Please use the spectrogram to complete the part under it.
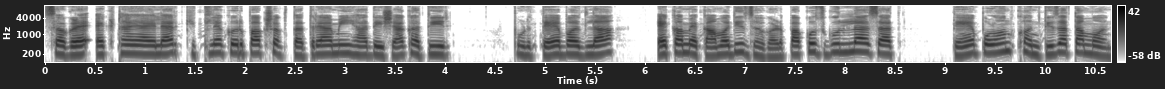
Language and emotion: Goan Konkani, sad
